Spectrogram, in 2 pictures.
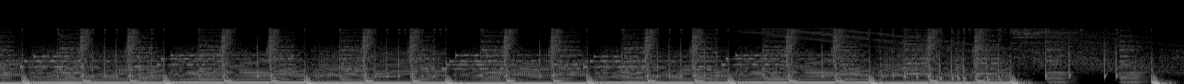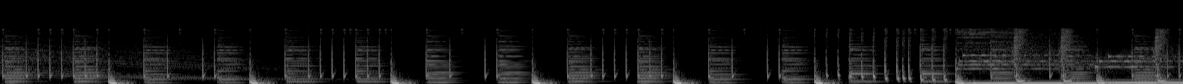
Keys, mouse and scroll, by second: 3.0-4.2 scroll up 2, 7.3 scroll down 2, 7.5 scroll up 2, 7.7 scroll down 2, 7.7 scroll up 2, 12.0 click, 16.7 click, 18.7 click, 20.0 click.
